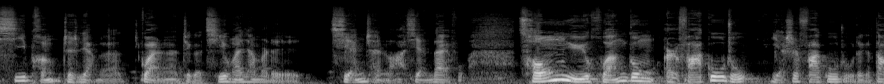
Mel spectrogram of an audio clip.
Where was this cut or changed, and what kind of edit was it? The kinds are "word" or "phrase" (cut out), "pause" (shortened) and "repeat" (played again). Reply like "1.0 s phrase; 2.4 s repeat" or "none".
1.3 s pause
